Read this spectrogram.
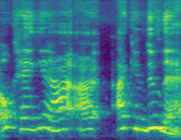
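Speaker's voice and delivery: soft, high-pitched delivery.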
